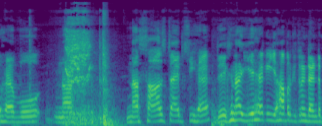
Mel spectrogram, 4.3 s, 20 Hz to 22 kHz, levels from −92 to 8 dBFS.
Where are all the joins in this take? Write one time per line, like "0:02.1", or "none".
0:02.8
